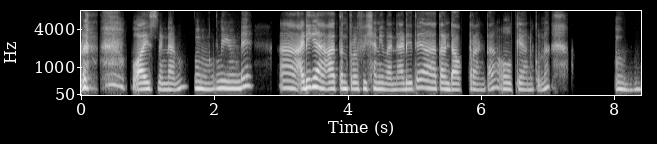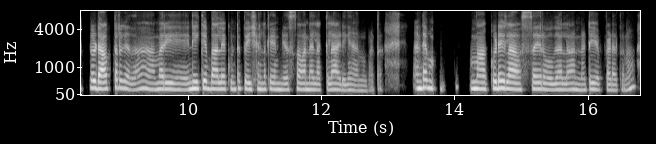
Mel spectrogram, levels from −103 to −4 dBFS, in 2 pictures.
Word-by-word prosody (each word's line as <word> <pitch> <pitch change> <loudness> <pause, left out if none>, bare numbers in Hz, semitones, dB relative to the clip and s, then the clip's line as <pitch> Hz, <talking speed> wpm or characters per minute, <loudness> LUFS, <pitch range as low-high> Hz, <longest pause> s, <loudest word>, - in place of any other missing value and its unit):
అప్పుడు 290 +2 +8 0.8
వాయిస్ 225 +1 +5
విన్నాను. 215 +3 -2 0.6
నేనుండి 250 +4 +2 0.5
ఆహ్, 260 -3 +2
అడిగా 290 +4 +7 0.2
అతని 235 0 +2
ప్రొఫెషన్ 235 +1 -1
ఇవన్నీ, 205 -1 -4
అడిగితే 225 +5 -1 0.2
అతను 230 -2 +1
డాక్టర్ 210 +2 -2
అంట. 200 +1 -11 0.3
ఓకే, 220 +1 -3
అనుకున్నా. 205 +4 -7 1.0
హ్మ్, 230 -2 +1 0.3
"నువ్వు 265 -2 +4
డాక్టర్ 240 +4 +3
కదా? 215 -1 -5 0.3
మరి 225 0 +2 0.3
నీకే 245 +2 +4
బాలేకుంటే 230 +1 0
పేషెంట్లకి 225 0 -1
ఏం 215 - -2
చేస్తావు?" 215 +1 -3
అనే 215 0 -1
లెక్కలో 205 +1 -4
అడిగానన్నమాట. 190 -3 -9 0.6
అంటే 260 +3 +5 0.8
"మాకు 230 -2 +1
కూడా 250 +1 +6
ఇలా 235 -2 +5
వస్తాయి 230 +1 -1
రోగాలు" 210 0 -3
అన్నట్టు 200 +1 -5
చెప్పాడు 200 -1 -7
అతను. 200 +5 -9
225 Hz, 130 wpm, -23 LUFS, 210-240 Hz, 1.0 s, అప్పుడు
